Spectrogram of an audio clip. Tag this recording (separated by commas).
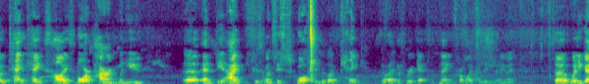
Speech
